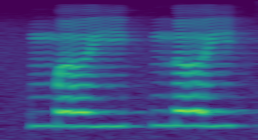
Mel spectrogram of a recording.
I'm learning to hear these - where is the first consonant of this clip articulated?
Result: lips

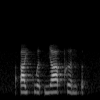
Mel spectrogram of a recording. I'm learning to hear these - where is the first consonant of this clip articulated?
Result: throat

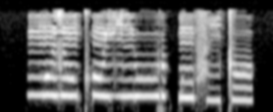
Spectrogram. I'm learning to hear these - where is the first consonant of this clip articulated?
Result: lips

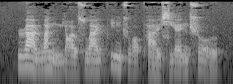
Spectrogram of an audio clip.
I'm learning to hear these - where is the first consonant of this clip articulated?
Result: retroflex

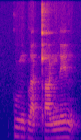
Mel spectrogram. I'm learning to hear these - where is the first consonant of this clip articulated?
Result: velum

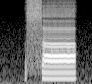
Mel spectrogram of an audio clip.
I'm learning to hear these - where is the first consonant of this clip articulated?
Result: tongue tip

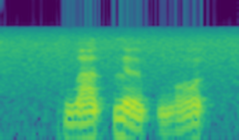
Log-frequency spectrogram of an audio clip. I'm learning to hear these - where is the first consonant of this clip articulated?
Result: velum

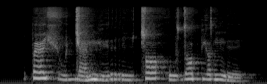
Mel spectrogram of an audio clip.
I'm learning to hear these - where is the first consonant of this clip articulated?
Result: lips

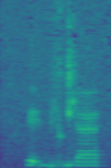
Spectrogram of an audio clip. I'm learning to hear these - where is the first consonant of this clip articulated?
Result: lips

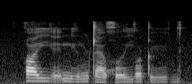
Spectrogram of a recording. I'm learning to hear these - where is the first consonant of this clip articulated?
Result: uvula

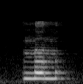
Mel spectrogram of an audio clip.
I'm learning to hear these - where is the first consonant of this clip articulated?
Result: tongue tip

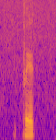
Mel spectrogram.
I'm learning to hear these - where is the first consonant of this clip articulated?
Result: lips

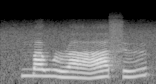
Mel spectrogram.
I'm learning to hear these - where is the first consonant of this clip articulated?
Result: lips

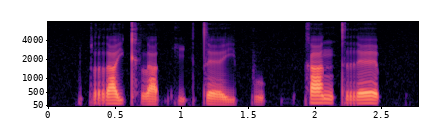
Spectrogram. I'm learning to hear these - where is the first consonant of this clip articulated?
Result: lips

